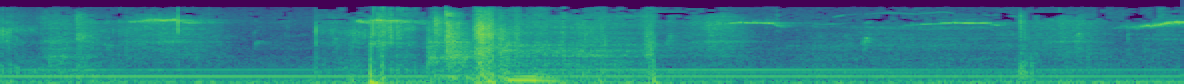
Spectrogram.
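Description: Bumps, knocks and rustling of a clip-on lavalier microphone being handled and clipped to a shirt, a few sharp knocks between about one and four seconds in, over a steady low hum, with faint high chirps of birds.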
